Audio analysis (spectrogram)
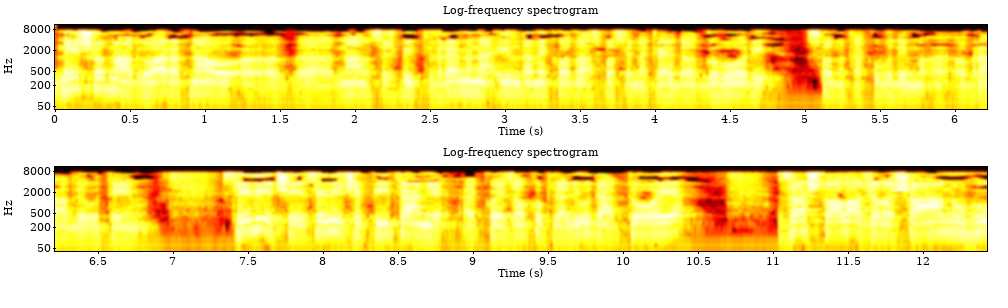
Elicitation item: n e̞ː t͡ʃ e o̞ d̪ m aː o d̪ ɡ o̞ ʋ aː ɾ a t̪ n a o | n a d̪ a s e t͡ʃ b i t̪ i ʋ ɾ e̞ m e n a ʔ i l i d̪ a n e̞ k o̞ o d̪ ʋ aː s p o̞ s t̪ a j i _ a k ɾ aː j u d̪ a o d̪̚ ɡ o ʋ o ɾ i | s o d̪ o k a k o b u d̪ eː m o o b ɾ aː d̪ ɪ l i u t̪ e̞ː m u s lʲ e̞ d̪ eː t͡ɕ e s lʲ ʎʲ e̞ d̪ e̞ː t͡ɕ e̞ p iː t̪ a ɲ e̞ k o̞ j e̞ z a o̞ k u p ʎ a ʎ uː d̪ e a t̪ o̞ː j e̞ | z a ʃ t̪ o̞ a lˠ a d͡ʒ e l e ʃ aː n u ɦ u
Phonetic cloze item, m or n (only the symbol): n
